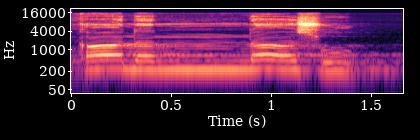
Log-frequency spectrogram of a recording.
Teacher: یہ نون غنہ ہے، نون کو نون سے ملاتے ہیں تو آواز تھوڑی لمبی کر کے پڑھتے ہیں، کانناسو. دیکھیں اس لفظ کے اندر میں نے نون کو نون سے ملایا ہے.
